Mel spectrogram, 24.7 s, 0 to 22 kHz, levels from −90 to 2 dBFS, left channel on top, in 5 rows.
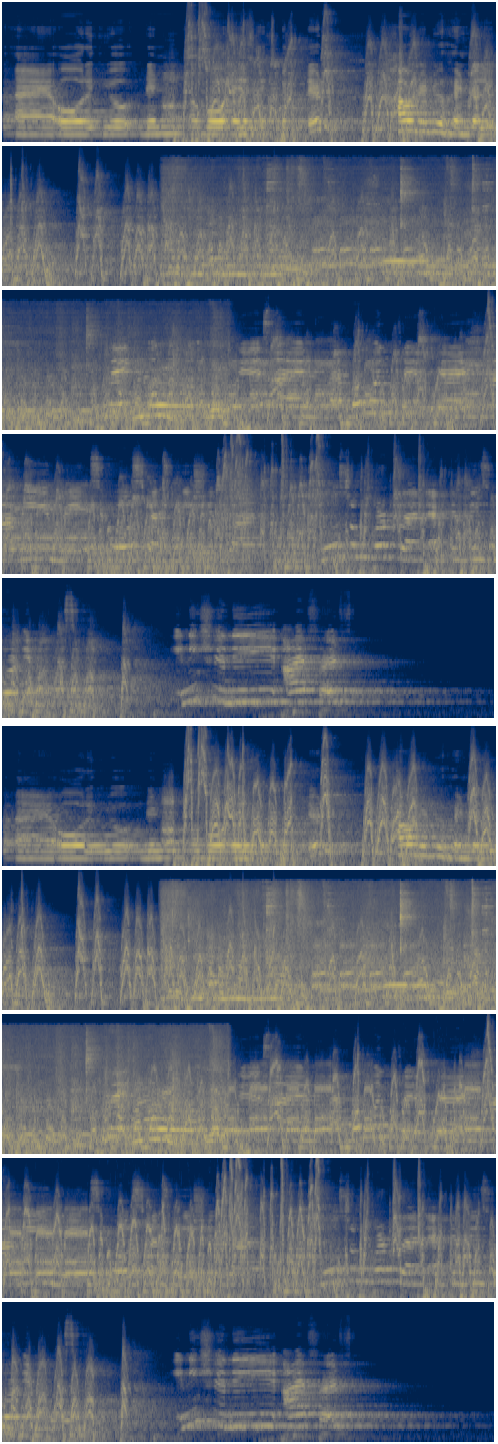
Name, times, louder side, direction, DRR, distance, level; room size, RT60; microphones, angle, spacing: voice 1, 0.0-2.6 3.0-3.3 3.8-4.9 5.2-5.5, left 3 dB, 80° left, 9 dB, 0.6 m, -27 dB
Scratching (performance technique), 1.6-3.3 3.6-4.2 4.6-5.4 5.7-20.7 20.9-21.0, right 3 dB, 85° right, 0.9 m, -32 dB
sound 1, 6.5-12.2, right 4 dB, 60° right, 0.5 m, -32 dB
voice 2, 7.4-8.1 8.6-9.3 10.8-17.5 18.0-20.8 21.5-23.2, left 1 dB, ahead, 3 dB, 1.0 m, -33 dB
20.0 x 8.0 x 3.6 m, 2.2 s
head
